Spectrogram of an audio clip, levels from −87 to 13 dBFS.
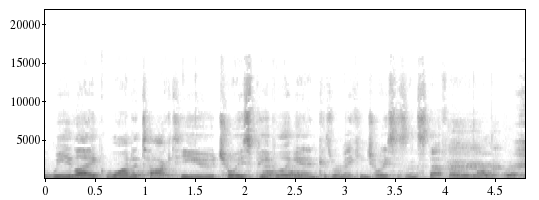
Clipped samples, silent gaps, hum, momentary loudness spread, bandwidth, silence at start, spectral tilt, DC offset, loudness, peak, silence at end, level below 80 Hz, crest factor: under 0.1%; none; none; 11 LU; 16 kHz; 0 s; -5 dB/octave; under 0.1%; -41 LUFS; -20 dBFS; 0 s; -66 dBFS; 20 dB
